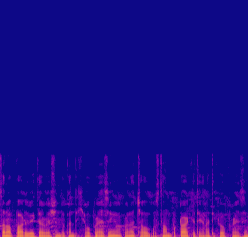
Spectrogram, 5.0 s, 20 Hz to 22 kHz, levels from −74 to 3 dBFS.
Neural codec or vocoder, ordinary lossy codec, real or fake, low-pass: none; none; real; none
